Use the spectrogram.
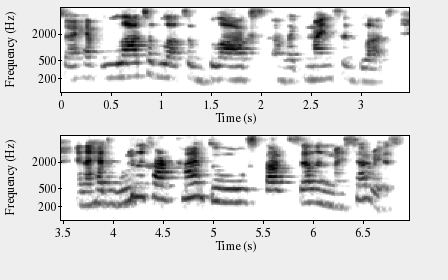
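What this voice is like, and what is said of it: Strong foreign accent. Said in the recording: “I'm from another country ... I have a very strong accent.”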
